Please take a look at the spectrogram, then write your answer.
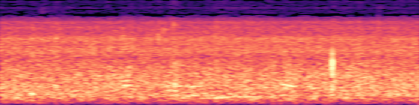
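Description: Clear mountain stream water flowing through woodland near Taytay Falls in Majayjay, Laguna, a steady, soft broadband rush with a brief faint splash near the end.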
